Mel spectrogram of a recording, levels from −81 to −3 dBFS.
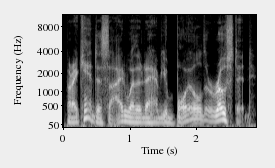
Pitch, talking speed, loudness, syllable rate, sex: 105 Hz, 225 wpm, -19 LUFS, 5.7 syllables/s, male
